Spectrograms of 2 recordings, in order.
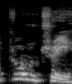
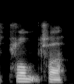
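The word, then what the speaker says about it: Plumptre: they had now I thought it was actually Plum Tree here that used to play for Leicester but apparently that's not her name is it not uh it's planter I thought the same as me but it's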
